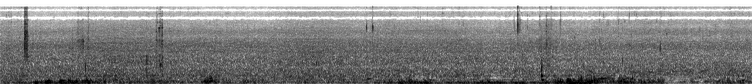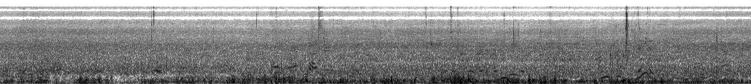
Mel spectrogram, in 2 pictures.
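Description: Wind buffets outdoors in low gusts.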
